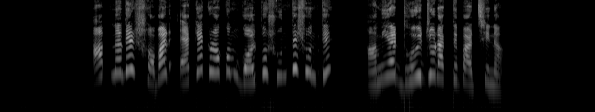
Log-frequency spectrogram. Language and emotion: Bengali, disgusted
